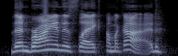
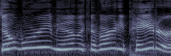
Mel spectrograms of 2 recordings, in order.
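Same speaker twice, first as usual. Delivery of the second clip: put-on, shouted, high-pitched yell; 8 semitones higher than usual. Retelling a movie scene where a character taunts a bully: imitating someone yelling.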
